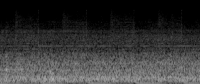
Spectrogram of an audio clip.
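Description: Hydroelectric water turbine and generator set running: a steady machine drone with a faint, steady high whine.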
